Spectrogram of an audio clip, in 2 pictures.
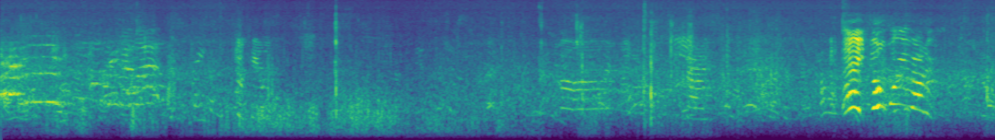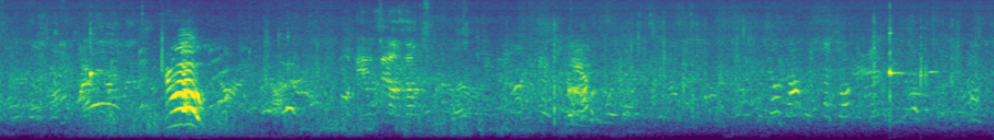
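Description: Young girls shout and cheer nearby outdoors.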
